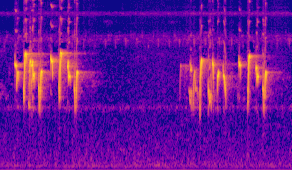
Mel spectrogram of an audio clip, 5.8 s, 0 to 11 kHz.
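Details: Forest recording from 13 January 2021 of a caged dok taeng decoy calling a mate. Two bursts of rapid, chattering, fluty notes, each lasting about one and a half seconds, are separated by roughly two seconds of silence.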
